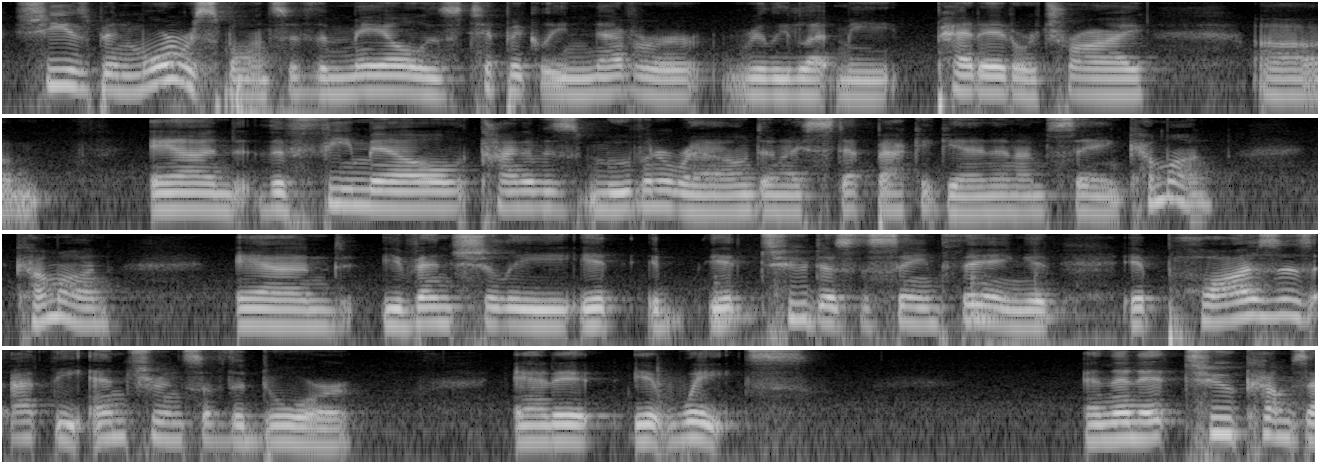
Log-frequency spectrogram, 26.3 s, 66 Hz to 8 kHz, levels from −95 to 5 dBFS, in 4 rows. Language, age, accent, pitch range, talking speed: English, 50-69, American, 145-170 Hz, 150 wpm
